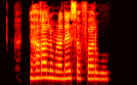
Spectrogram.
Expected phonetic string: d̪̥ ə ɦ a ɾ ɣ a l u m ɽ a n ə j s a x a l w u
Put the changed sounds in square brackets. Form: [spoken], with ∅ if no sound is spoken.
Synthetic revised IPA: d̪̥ ə ɦ a [∅] ɣ a l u m ɽ a n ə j s a [f] a [ɾ] w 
